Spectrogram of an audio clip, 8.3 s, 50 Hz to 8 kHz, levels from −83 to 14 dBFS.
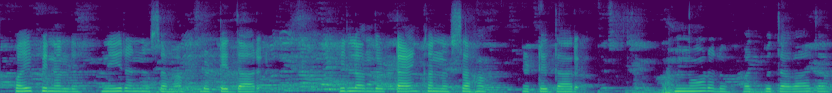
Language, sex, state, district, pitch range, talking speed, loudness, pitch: Kannada, female, Karnataka, Mysore, 225-240 Hz, 85 wpm, -20 LUFS, 230 Hz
